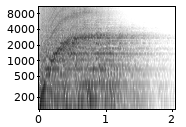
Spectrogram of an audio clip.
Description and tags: Fake C64 sound effect featuring the kind of arpegiated sound that was characteristic to the C64 music and some sound effects.
This is a fake, produced by a completely unrelated method (see below) - no C64 or other vintage computer was used, no software designed to emulate the C64 sound was used. It just happened by chance.
This is how this sound was created.
The input from a cheap webmic is put through a gate and then reverb before being fed into SlickSlack (an audio triggered synth by RunBeerRun), and then subject to Live's own bit and samplerate reduction effect and from there fed to DtBlkFx and delay.
At this point the signal is split and is sent both to the sound output and also fed back onto SlickSlack.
